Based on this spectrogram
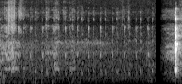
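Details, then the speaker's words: Drop dial case clock with wooden plate and double fusee movement, heard through an amplifier after the suspension leader wire was shortened to fix slow running: quick, crisp, even ticks, hand turning, clock running properly. "with the B amplifier hooked up you should be able to hear it it sounds pretty good the hand is turning now"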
